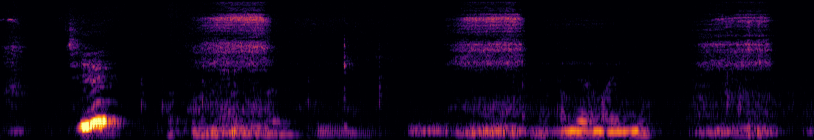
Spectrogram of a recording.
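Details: Pet nicknamed El Monky asleep: repeated soft, buzzy, snuffling breaths with a wheezy whistle; animal snoring.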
